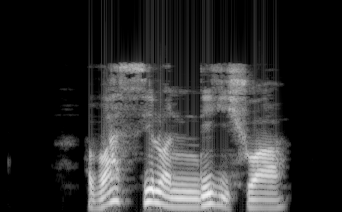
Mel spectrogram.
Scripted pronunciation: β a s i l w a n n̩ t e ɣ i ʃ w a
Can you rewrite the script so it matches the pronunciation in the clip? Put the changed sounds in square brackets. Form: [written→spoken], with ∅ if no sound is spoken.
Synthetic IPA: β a s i l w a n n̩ [t→d] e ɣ i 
